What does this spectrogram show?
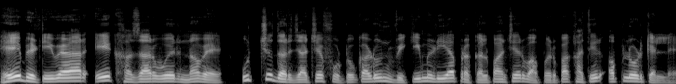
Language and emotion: Goan Konkani, neutral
